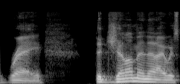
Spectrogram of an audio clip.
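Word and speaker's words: Reay: it's it's spelled re e a y but pronounced Ray the gentleman that I was paired up with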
